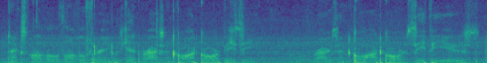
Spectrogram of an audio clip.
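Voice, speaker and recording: Noticeable background noise surrounds a man who whispers at a fairly slow pace. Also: big swings in loudness. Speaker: ASMR gaming YouTuber. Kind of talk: casual gameplay commentary. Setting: studio, recorded with a Blue Yeti Blackout microphone. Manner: relaxed, low-key.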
